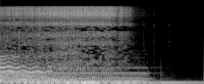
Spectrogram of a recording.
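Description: MPB song: a sung note held with vibrato over sustained instrumental backing and bass. The music fades into a brief pause near the end.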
